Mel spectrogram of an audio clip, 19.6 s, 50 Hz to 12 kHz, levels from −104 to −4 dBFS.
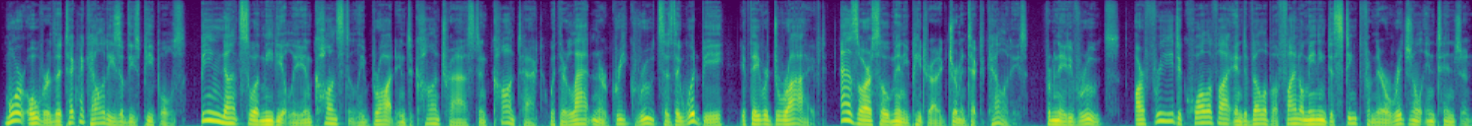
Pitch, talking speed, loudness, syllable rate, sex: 105 Hz, 170 wpm, -19 LUFS, 4.7 syllables/s, male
